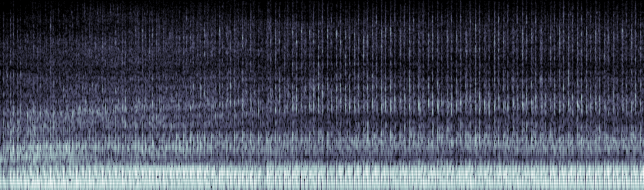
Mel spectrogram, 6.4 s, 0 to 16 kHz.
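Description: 2013 Harley-Davidson Dyna Street Bob's V-twin engine idling steadily through aftermarket Vance & Hines exhaust pipes. The note shifts slightly about two and a half seconds in.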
